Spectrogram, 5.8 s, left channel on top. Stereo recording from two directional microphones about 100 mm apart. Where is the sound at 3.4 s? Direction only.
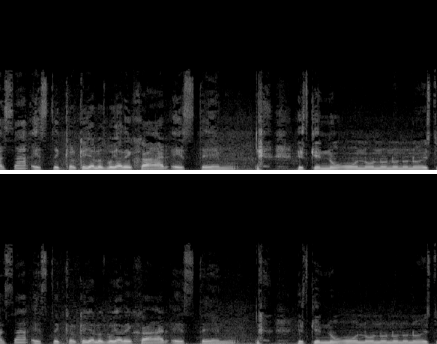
20° right (ahead or behind).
